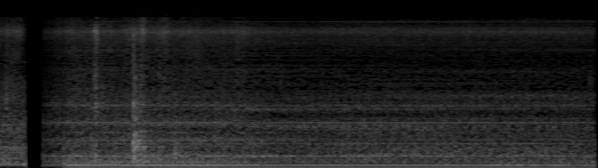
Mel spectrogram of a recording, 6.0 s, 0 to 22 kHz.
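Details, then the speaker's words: Owner's 2014 Kia Forte idling after fuel pump work: pump swapped in and out with the old pump several times, then the missing fuel filter O-rings were fitted. Low, soft, steady hum with no knocks, misses or surges; running good, normal idle. "All righty, she's running now. Had the pump in. Swapped it in and out with the old pump a couple times. Realized on the filter I didn't have those O-rings. Now she's running. Running good."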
